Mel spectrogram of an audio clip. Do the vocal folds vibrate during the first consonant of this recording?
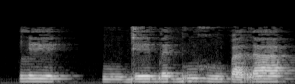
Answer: yes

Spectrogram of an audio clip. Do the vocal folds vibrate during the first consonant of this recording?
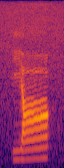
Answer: yes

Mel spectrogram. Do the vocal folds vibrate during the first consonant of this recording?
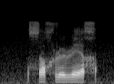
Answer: no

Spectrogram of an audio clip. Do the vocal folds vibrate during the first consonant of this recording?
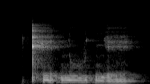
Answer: no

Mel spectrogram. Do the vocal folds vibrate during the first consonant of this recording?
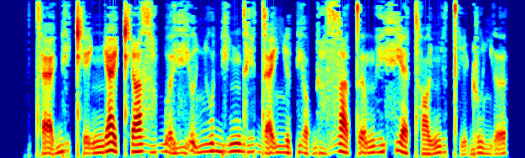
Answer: no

